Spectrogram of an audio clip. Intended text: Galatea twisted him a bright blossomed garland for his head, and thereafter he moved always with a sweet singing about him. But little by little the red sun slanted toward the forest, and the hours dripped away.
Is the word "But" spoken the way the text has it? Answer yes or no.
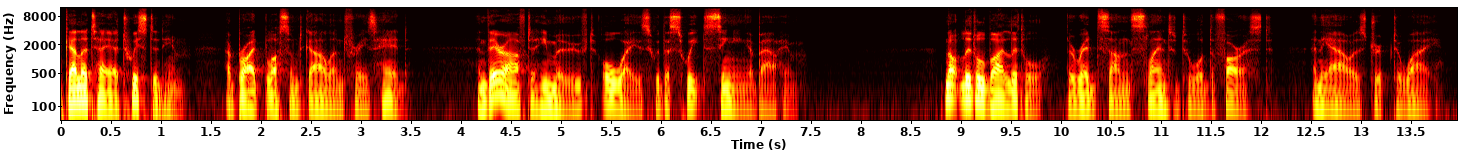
no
